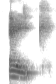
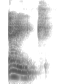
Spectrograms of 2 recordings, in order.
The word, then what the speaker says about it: ache: word is ache ache you have a stomachache not a stomach catch or a stomach capture it is ache now this is a silent h and CH can actually be said as a K sound for example archaeology architecture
